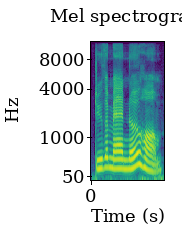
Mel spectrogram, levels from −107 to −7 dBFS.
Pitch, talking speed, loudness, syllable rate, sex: 195 Hz, 205 wpm, -15 LUFS, 3.8 syllables/s, female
